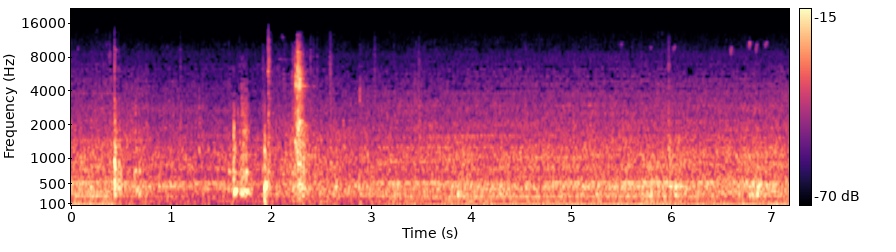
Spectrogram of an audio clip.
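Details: Faint steady background hiss with a few soft knocks and clicks, and no animal calls.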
